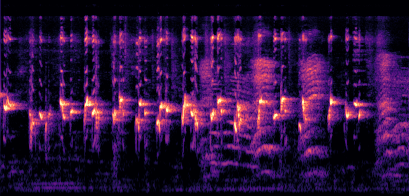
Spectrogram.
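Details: Yellow-vented bulbul master song for competition: a fast run of about two clipped whistled notes per second, turning into denser, harsher chattering phrases mid-way before returning to clear notes.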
